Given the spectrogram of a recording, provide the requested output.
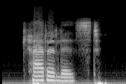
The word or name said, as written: catalyst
